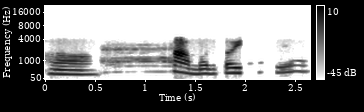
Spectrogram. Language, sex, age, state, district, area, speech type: Odia, female, 18-30, Odisha, Jagatsinghpur, rural, conversation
